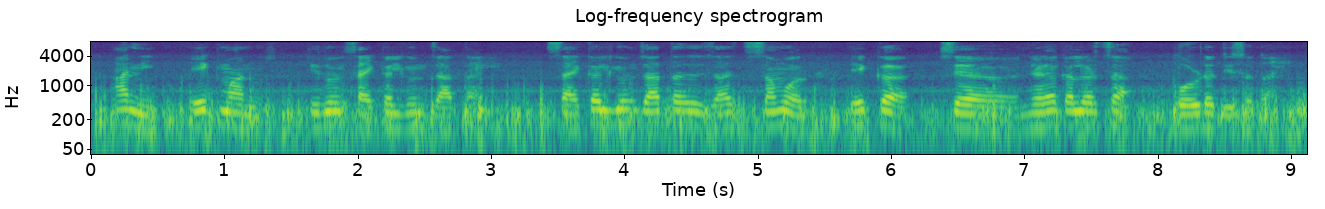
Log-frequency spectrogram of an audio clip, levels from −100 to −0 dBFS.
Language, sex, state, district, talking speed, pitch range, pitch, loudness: Marathi, male, Maharashtra, Dhule, 130 wpm, 135-150 Hz, 145 Hz, -20 LUFS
